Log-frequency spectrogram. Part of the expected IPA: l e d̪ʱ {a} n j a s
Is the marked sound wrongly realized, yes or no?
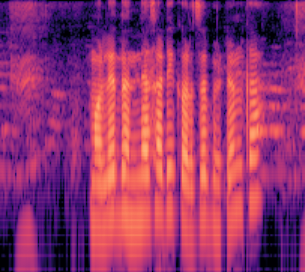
yes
